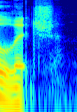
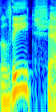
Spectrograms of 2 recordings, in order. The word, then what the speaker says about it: Lich: There's the Lich, which I've also heard pronounced leech and lick and all sorts of other things, but I think Lich is the agreed upon pronunciation. – Yeah, I think it's Lich.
